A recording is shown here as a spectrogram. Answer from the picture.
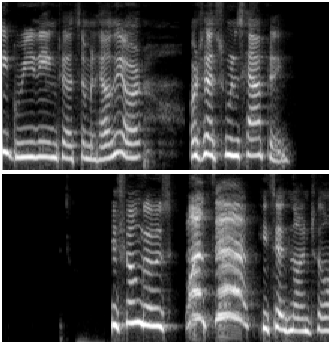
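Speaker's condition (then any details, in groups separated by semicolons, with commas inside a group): Myotonic dystrophy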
